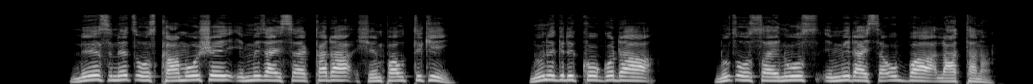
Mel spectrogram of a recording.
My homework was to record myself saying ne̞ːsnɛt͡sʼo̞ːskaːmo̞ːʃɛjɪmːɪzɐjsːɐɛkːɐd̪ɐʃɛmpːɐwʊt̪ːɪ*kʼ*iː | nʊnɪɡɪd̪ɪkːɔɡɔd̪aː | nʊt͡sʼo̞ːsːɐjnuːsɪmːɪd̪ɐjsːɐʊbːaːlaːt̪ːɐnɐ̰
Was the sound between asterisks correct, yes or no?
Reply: no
